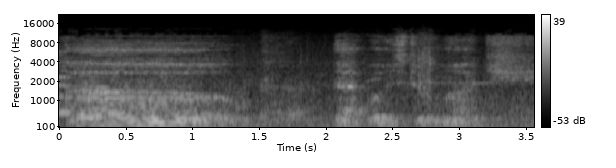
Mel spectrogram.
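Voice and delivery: low, soft groggy fox, drawn out; stuffed fox groaning for a nap; sleepy stuffed fox. Acted. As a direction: sigh it like a belly too full. Overstuffed fox after eating.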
